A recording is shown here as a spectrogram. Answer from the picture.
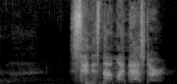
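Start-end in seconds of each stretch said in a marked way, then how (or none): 1.0-2.3 soft, whispered voice. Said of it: "why not whisper".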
